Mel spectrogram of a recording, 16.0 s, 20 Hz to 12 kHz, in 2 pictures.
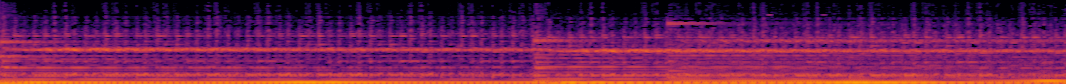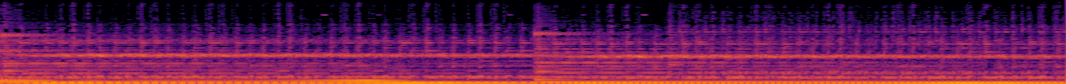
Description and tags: Pad Loop - Lurking Eyes 120 bpm Dm
Drone type sound, mixed timbers. metallic container.
Recorded in FL Studio (D.A.W.) RealTek HD
Casio CTK-2400 AMT.
Usage: Useful for background/mystery suspense works. Submarines. Metal influences. Drifting waves, illusive. dream-state. Dark world.
Pad loop recorded at 120 bpm. Focusing on the energy of lurking eyes that watch and wait to see what one does. Keeping track of how far they will discover the truth buried in the sands of time.
anxious, suspense, nightmare, haunted, ghost, Gothic, bogey, macabre, creepy, sinister, bass, creep, weird, drone, atmosphere, thrill, terrifying, lurking-eyes, film, background, loop, terror, ambient, drama, spooky, dramatic, scary, background-sound, phantom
